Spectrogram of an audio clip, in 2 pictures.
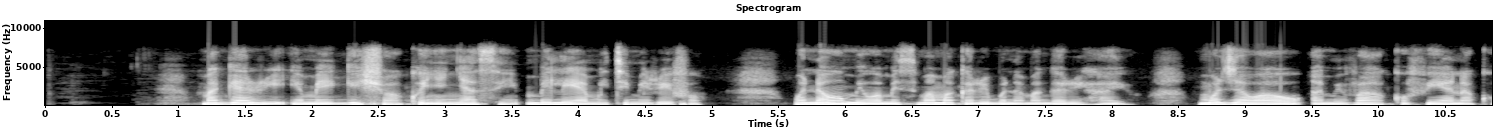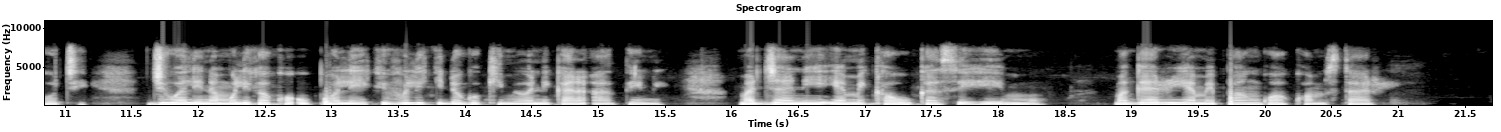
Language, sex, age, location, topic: Swahili, female, 25-35, Nairobi, finance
